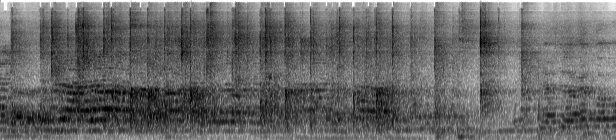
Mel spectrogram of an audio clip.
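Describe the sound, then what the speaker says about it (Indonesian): Hands clapping from a classroom audience during a teacher performance assessment, steady rapid claps continuing throughout at close range, with voices mixed in underneath. "Ya, tepuk tangan."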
